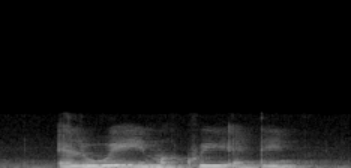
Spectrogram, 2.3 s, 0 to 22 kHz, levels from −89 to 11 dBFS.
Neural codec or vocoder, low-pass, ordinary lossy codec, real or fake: none; 7.2 kHz; none; real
